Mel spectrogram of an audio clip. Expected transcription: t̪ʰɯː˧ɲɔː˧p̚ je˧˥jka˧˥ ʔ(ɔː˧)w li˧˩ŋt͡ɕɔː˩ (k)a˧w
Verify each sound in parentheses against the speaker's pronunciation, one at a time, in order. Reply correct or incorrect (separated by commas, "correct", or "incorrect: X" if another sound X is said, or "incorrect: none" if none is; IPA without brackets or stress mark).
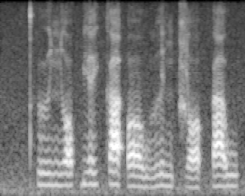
incorrect: ɔː˧˩, correct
